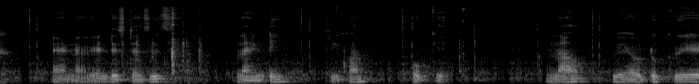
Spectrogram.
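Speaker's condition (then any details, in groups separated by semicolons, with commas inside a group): No condition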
